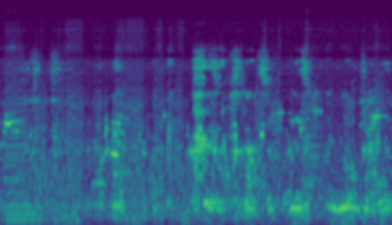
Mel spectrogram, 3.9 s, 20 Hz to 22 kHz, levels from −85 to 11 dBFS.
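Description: Speech suppressed in double talk at 0.00 to 0.06 s: the speech dips by about 10 dB, likely because the echo canceller mistook simultaneous talk for echo and turned everything down. Other side's voice leaking through from 0.23 to 0.62 s: a second voice sits about 15 dB below the speech, likely loudspeaker playback the echo canceller failed to remove. Suppression returns at 0.83 to 1.13 s, a shallower dip of about 5 dB. From 0.95 s to the end, the leaked voice rises to about the same level as the speech. The speech then drops by about 10 dB again at 1.46 to 1.90 s, and from 2.52 s to the end.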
